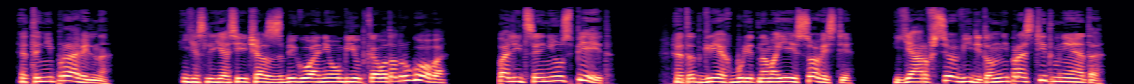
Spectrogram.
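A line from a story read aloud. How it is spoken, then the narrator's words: Intensifying sobbing. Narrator (Russian): Она снова принялась рыдать с еще большей силой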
